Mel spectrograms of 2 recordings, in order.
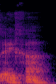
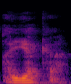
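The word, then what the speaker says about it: אַיֶּכָּה: Same letters, aleph, yud, kaf, hey, but not pronounced Eicha. It's pronounced Ayeka.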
